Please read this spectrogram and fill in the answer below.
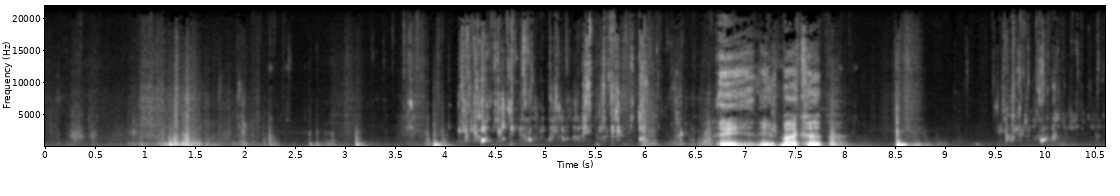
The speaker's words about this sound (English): we will now pour water in the cups.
